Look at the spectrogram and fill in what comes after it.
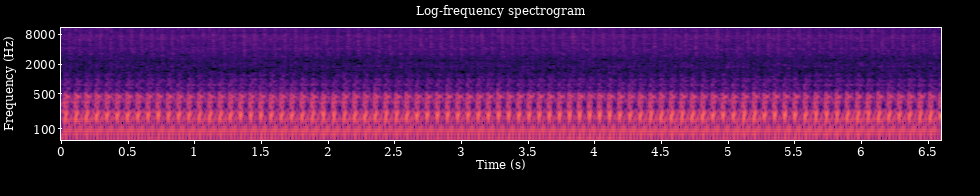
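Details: Kawasaki Brute Force V-twin first start after rebuild; steady even idle with a regular low thump, no knocks or misses: running normally.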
